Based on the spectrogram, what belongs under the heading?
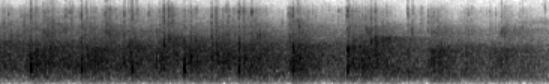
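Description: A crowd applauds steadily, a dense wash of many hands clapping at an even, moderate loudness with a few sharper claps poking through, and no one speaking.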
